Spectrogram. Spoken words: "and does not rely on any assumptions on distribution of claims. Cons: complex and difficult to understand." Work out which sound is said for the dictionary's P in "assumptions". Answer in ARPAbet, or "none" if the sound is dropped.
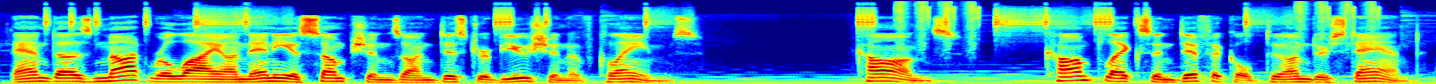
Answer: P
